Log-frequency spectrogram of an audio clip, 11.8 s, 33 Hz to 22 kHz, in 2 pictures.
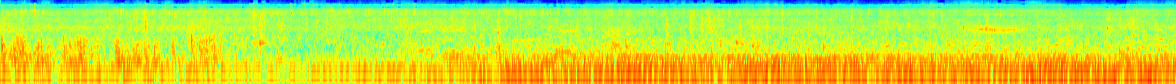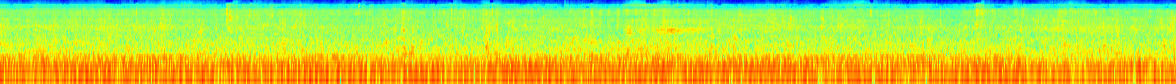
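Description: A 1969 Glasspar Tacoma 14 motorboat doing power runs drones steadily over rushing water and heavy wind buffeting the microphone, loud and continuous throughout.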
